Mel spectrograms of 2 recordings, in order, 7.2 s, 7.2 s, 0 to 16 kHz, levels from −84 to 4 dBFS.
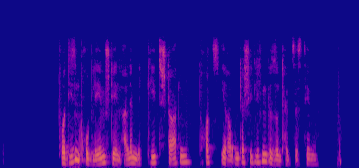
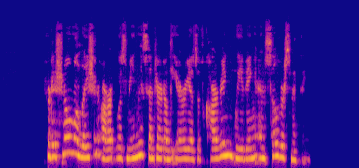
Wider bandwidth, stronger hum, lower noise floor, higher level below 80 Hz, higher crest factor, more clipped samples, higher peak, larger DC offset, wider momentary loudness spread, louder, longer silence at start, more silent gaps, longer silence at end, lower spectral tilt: second, 7.2 kHz vs 9.6 kHz; neither; about the same, under -90 dBFS vs -89 dBFS; about the same, -72 dBFS vs -68 dBFS; first, 20 dB vs 14 dB; neither; second, -18 dBFS vs -2 dBFS; neither; first, 11 LU vs 8 LU; second, -37 LUFS vs -16 LUFS; first, 1.15 s vs 0.95 s; first, 2.86-2.95 s, 3.85-3.99 s, 6.38-6.73 s vs none; second, 0.35 s vs 1 s; about the same, -5.5 dB/octave vs -5 dB/octave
